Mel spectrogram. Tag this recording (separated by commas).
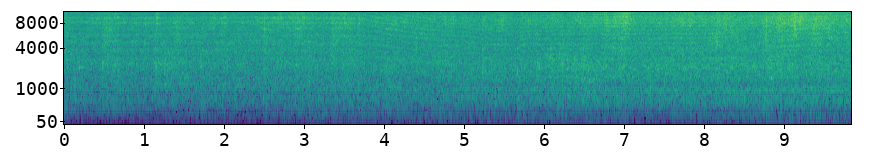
Clickety-clack, Railroad car, Train, Rail transport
